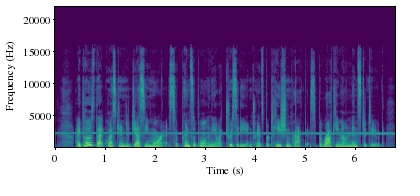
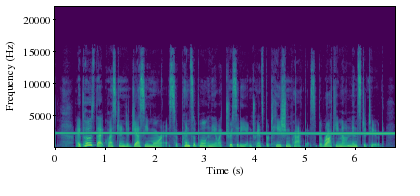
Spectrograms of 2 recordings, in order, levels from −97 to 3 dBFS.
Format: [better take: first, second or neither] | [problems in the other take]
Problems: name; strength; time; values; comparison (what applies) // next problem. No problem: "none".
first | high-pitched whine; loud; throughout; 2 kHz, 5 dB below the speech; faint in the first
